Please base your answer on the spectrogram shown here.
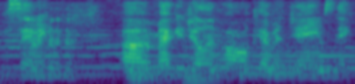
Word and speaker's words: Buscemi: His correct pronunciation is Steve Buscemi.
